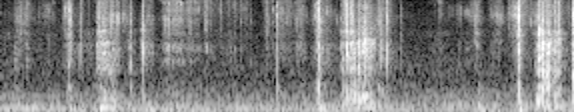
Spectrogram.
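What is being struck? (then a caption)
Soap bar shaved with a steel blade. A steel utility knife blade shaves thin, curling slices off a solid pale yellow soap bar held in the hand. The result is a series of quiet, bright, crisp scraping and tearing bursts with almost no low end and no ring.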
